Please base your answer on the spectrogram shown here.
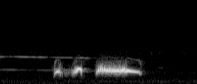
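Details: Decoy spotted dove giving a thúc bổi call: two short hollow coos run straight into one longer, purring, slightly falling coo, clear against near silence with a faint whistle before it.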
